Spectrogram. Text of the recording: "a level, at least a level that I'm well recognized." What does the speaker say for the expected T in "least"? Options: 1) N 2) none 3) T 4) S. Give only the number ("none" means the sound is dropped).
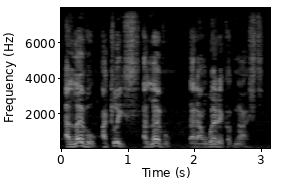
2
